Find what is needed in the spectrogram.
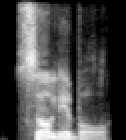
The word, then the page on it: soluble: British English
